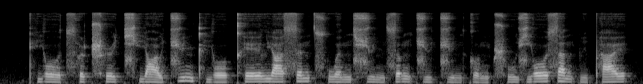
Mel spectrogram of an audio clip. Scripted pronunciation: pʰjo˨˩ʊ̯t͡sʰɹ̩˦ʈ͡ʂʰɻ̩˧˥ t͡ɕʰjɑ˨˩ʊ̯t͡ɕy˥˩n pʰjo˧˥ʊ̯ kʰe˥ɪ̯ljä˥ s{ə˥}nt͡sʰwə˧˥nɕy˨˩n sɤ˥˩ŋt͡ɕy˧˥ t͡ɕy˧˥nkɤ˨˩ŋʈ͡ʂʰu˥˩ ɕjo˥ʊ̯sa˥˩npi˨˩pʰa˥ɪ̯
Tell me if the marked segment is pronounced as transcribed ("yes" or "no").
yes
